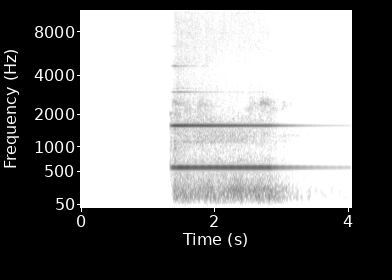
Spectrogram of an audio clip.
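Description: A meditation singing bowl struck once about a second and a half in, ringing with a low tone and a higher one that fade away over about three seconds.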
